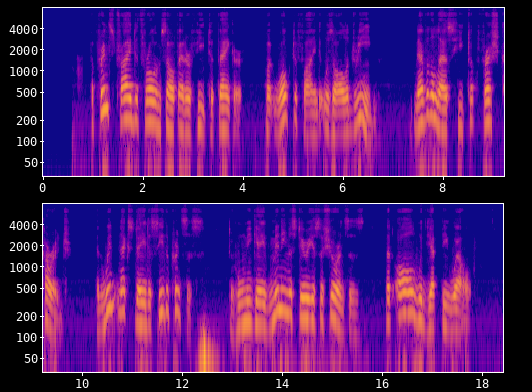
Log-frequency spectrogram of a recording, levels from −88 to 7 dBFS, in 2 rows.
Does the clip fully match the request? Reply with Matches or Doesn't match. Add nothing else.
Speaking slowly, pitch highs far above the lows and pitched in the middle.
Doesn't match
